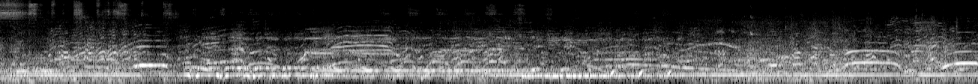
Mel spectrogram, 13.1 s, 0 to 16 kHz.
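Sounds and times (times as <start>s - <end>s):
riders screaming and shouting: 0.1s - 13.0s.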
